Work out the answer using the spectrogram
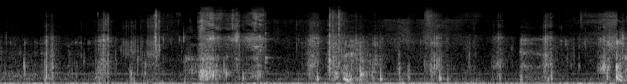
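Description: A person biting and chewing seafood, with irregular mouth clicks and smacks.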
